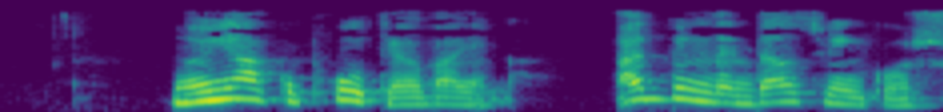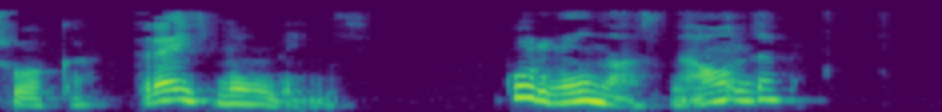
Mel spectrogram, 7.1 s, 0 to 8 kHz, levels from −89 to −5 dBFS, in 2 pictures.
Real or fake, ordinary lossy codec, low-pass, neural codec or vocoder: fake; MP3, 24 kbps; 7.2 kHz; codec, 16 kHz, 4 kbps, X-Codec, HuBERT features, trained on balanced general audio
